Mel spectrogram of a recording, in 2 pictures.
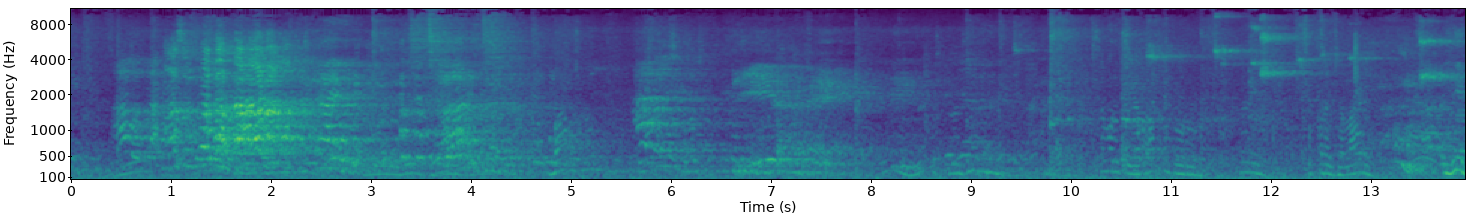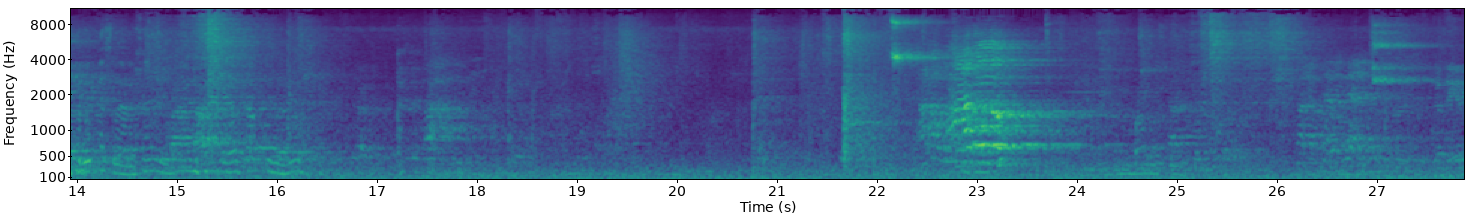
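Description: Young men call out and talk during play in a large echoing hall.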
